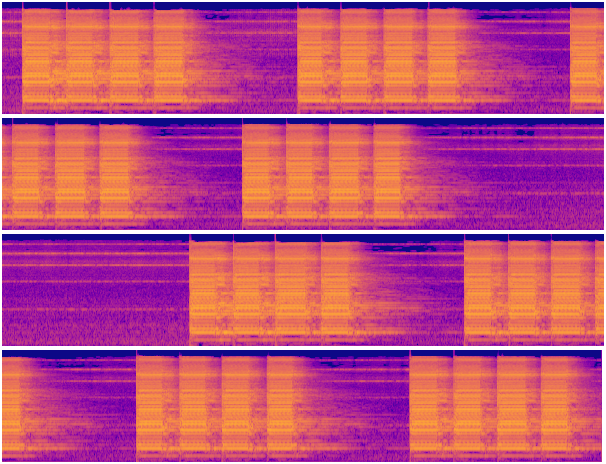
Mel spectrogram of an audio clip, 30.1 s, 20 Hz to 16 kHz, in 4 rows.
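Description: Original fire alarm of a 1929 school sounding in a coded pattern. Loud two-second bursts of four quick pulses each, every burst trailing off in a ringing tail. Four bursts about three and a half seconds apart, a pause of about five seconds, then four more.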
